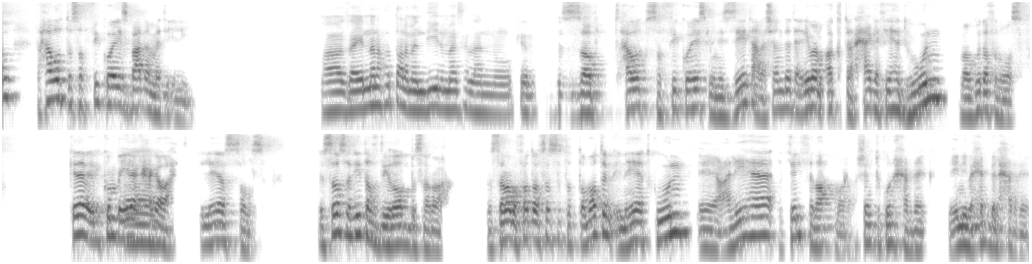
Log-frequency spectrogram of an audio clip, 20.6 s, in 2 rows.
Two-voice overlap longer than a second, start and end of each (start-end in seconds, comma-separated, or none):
none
